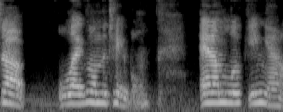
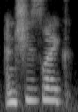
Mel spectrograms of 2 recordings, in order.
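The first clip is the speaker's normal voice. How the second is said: ordinary talk, nothing marked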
